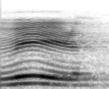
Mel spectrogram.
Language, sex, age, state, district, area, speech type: Goan Konkani, female, 30-45, Goa, Tiswadi, rural, read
